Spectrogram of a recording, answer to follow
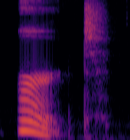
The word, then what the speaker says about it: hurt: Here's the word hurt. Watch the tongue pull back and up. Before coming forward for the T. In a stressed syllable, the vowel curves up, then down. Hurt. In an unstressed syllable, it's lower in pitch, as well as quieter and quicker.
